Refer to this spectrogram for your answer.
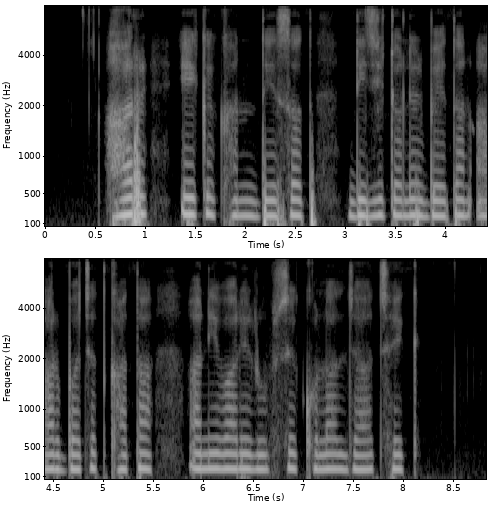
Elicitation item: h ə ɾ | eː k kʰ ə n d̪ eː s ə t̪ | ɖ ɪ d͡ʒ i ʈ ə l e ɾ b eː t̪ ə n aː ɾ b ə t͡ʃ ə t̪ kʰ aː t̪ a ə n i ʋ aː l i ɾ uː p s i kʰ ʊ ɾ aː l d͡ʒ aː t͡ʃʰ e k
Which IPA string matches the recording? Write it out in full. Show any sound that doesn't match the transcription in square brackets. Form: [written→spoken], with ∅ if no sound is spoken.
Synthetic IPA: h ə ɾ | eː k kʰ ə n d̪ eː s ə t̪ | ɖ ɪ d͡ʒ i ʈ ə l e ɾ b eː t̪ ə n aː ɾ b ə t͡ʃ ə t̪ kʰ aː t̪ a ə n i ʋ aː [l→ɾ] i ɾ uː p s [i→e] kʰ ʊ [ɾ→l] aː l d͡ʒ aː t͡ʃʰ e k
